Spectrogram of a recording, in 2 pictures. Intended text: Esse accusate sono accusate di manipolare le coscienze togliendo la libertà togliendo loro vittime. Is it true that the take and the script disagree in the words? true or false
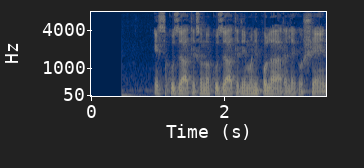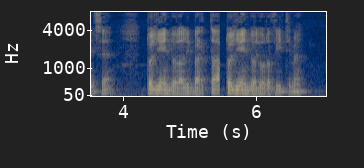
false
